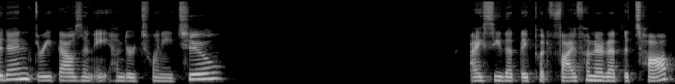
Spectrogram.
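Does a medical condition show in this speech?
No.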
